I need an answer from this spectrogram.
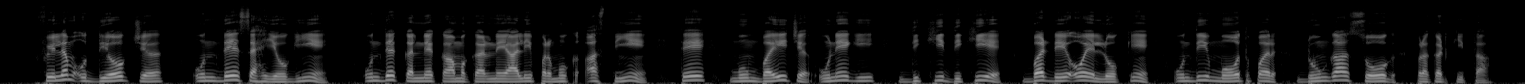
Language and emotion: Dogri, neutral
